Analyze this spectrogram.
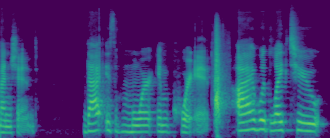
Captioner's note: screen whooshes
